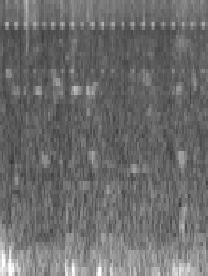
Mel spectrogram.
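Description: Faint handling noise: a few soft low thumps, about one near the start and two more around the middle, with light rustling between.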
